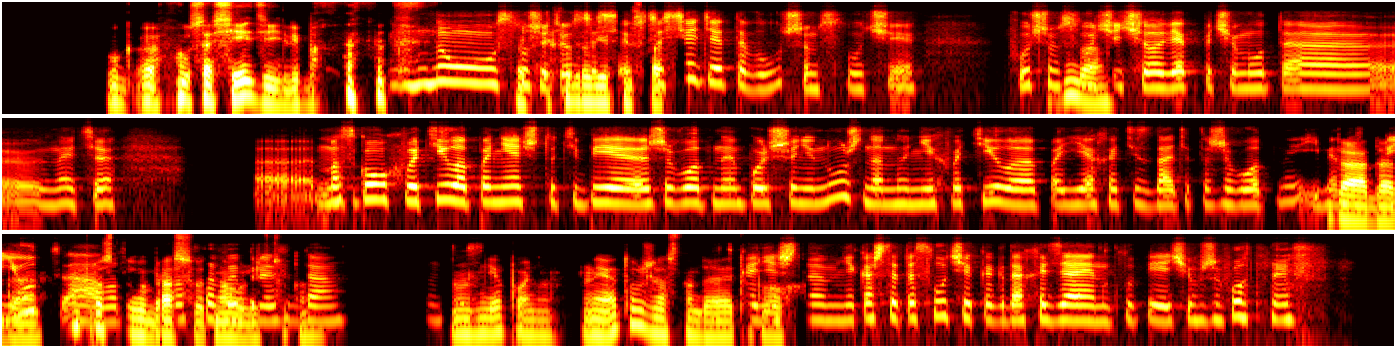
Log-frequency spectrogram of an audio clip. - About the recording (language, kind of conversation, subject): Russian, unstructured, Какие животные тебе кажутся самыми умными и почему?
- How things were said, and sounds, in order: laugh; laughing while speaking: "М"; tapping; chuckle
